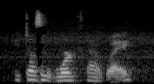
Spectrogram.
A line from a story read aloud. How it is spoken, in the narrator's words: he says quietly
